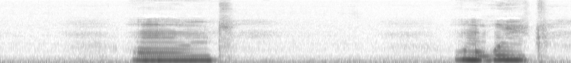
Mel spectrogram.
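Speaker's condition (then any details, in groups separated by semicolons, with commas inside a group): Spasticity from birth; multiple sclerosis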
